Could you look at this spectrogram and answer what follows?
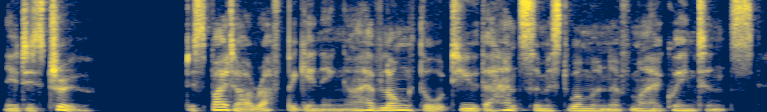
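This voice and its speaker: A woman voicing a reserved young gentleman suitor who speaks low, hushed and earnest. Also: fairly even intonation, moderate pace, vocal fry, breathy edge, exaggerated voice.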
